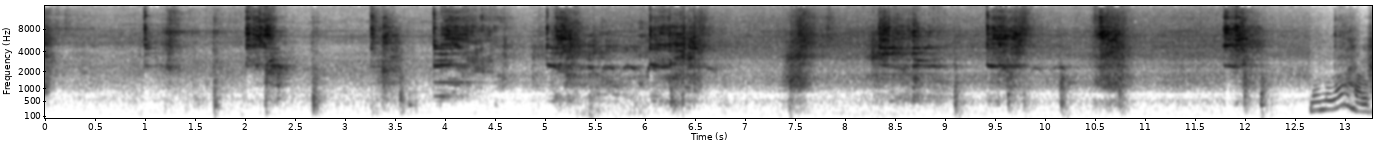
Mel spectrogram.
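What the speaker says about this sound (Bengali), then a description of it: "ঢাকনা ছাড়াই এখন হালকা ভাজা করে নেব। আরেকবার নাড়া দিয়ে দিই।" Fiddlehead fern greens stir-fried uncovered in a pan without salt, giving a steady close sizzle broken by repeated scraping strokes and clinks of a utensil against the metal.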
